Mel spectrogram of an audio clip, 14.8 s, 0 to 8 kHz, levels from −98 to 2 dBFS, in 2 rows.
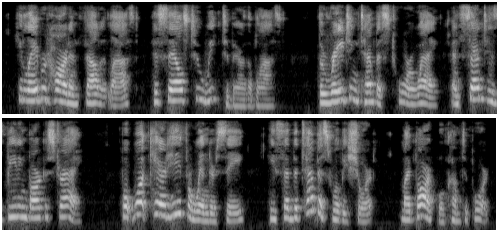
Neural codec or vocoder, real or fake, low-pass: none; real; 7.2 kHz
